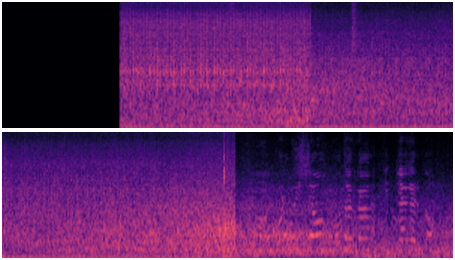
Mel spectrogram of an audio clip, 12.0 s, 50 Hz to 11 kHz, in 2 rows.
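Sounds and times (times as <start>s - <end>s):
vehicle engine hum: 1.6s - 10.5s.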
